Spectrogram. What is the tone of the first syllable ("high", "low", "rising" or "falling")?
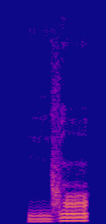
low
